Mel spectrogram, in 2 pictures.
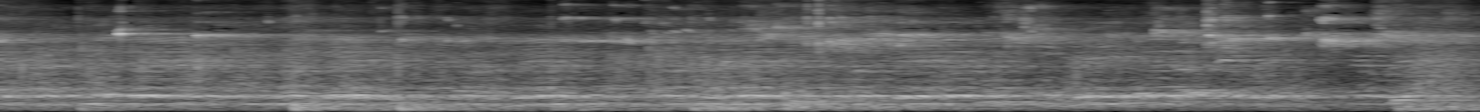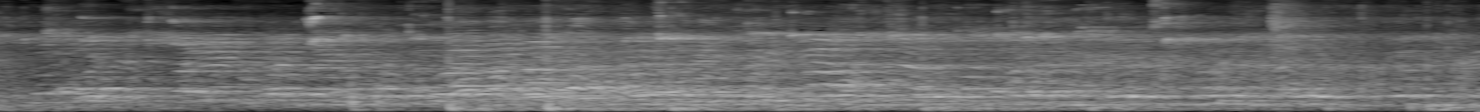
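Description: Players and onlookers call out in a large echoing gym.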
